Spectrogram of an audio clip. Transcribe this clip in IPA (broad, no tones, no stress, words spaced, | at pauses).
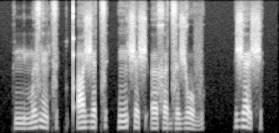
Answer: nʲəmɘzẽt͡s | qʼɜʒɛt͡s | ĩʃɛʃ ʔɜxɜd͡zɘʒov | ʒɛʃ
